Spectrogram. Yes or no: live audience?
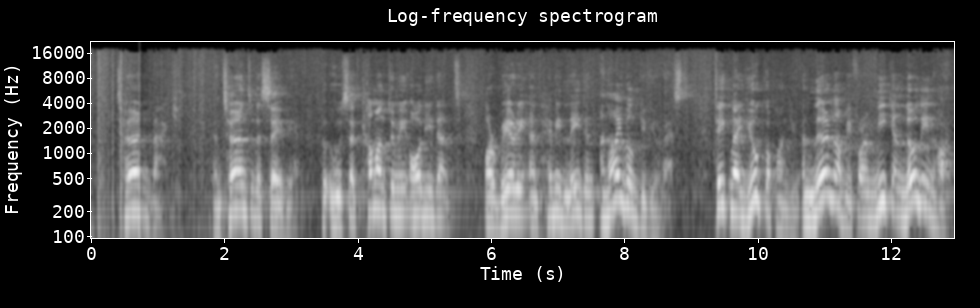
yes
